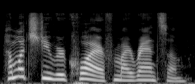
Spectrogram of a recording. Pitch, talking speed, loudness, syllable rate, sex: 215 Hz, 245 wpm, -16 LUFS, 5.8 syllables/s, female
